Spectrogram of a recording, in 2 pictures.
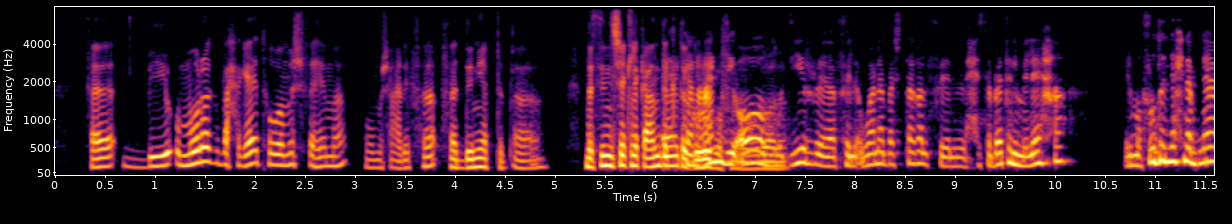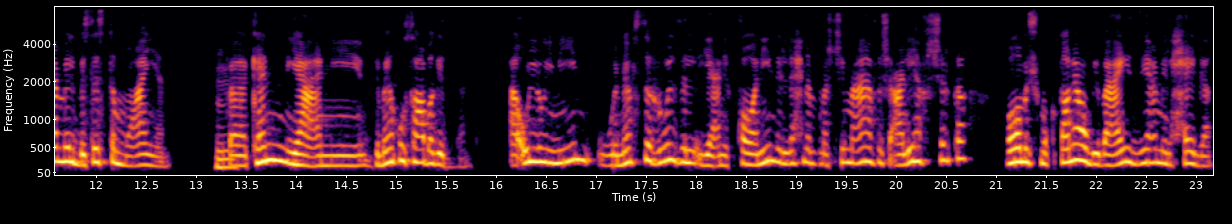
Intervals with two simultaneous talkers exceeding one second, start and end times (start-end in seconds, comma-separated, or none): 6.1-7.3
